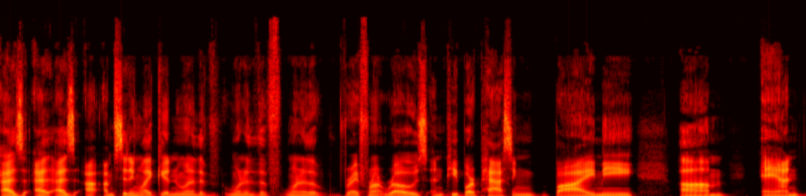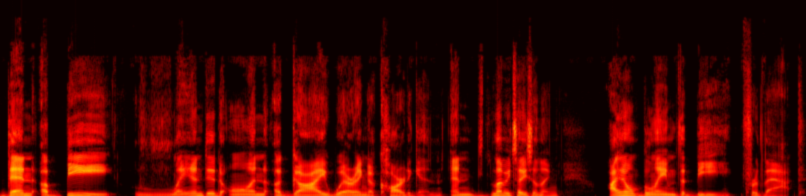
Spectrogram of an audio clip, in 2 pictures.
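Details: Stuttering in an adult male comedian who has a stutter, speaking in real, unscripted podcast storytelling.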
